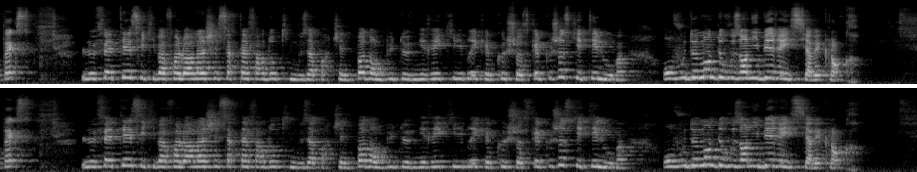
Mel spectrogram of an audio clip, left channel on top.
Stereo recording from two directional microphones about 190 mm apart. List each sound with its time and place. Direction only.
0.9 s speech: 40° left (ahead or behind)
